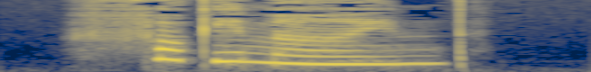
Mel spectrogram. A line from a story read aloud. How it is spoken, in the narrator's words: Uma sighed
